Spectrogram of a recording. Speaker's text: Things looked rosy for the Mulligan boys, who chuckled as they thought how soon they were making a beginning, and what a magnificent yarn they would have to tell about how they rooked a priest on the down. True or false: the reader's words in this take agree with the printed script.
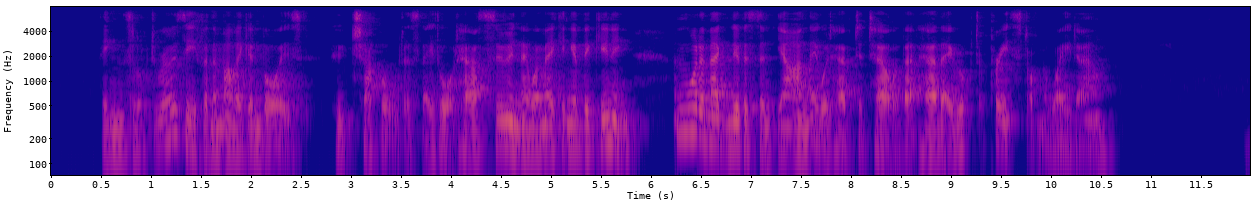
false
